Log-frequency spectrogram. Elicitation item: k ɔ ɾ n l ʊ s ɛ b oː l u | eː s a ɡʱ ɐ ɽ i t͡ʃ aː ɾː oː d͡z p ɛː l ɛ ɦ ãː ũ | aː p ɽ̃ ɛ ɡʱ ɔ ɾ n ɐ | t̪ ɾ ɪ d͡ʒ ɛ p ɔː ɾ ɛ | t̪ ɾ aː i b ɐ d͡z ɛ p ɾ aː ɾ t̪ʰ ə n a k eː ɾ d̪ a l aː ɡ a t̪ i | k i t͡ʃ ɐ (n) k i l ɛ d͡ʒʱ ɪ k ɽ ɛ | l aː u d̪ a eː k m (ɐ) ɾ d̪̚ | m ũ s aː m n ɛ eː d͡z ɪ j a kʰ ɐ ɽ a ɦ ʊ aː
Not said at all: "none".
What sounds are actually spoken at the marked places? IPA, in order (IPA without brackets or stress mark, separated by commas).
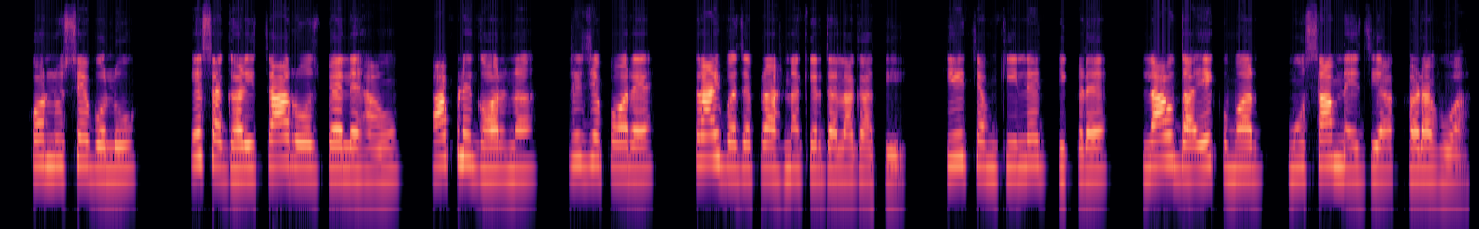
m, ɐ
